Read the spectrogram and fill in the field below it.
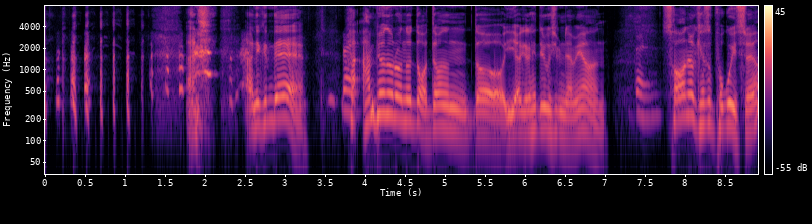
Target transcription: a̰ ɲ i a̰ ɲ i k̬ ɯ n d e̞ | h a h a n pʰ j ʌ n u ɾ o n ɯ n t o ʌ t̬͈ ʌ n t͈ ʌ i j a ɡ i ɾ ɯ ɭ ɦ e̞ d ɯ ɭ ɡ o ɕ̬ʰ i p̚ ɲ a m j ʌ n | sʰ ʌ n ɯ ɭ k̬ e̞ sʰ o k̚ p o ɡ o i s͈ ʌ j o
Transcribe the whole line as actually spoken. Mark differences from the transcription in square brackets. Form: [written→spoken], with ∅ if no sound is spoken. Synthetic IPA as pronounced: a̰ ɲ i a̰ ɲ i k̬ ɯ n d e̞ | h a h a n pʰ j ʌ n [u→ɯ] ɾ o n ɯ n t o ʌ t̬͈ ʌ n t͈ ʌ i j a ɡ i ɾ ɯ ɭ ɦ e̞ d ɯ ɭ ɡ o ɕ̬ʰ i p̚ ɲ a m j ʌ n | sʰ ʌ n ɯ ɭ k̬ e̞ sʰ o k̚ p o ɡ o i s͈ ʌ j o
